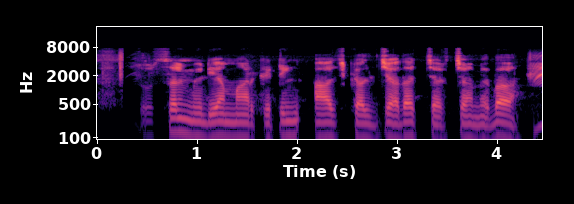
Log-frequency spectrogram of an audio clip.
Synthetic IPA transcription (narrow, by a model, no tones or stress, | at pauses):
soːʃəlmiːɖijamaːɾkeːʈɪ̃ŋɡaːd͡ʒkɐlzjaːd̪at͡ʃɐɾt͡ʃamẽbaː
